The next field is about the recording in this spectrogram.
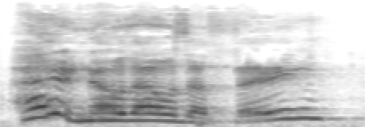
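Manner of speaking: high, put-on puppet monster voice. Teacher imitates last semester's students, in a Cookie Monster voice. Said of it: "I'm making a Cookie Monster voice".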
